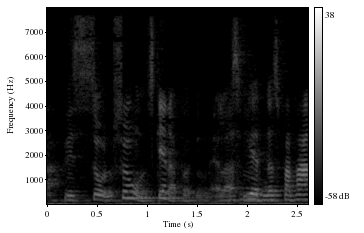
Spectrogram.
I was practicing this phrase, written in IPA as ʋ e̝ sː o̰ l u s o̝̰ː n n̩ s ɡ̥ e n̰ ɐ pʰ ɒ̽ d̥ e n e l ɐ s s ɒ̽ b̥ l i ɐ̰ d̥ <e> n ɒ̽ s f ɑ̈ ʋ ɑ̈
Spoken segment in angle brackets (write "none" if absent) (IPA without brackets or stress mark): e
